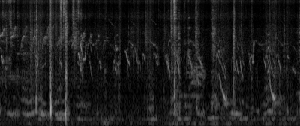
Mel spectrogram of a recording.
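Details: Grey francolin adults and chicks while the chicks are fed: a steady low clucking runs under quick, thin, downslurred chirps, several each second, with a few loud sharp taps early on.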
